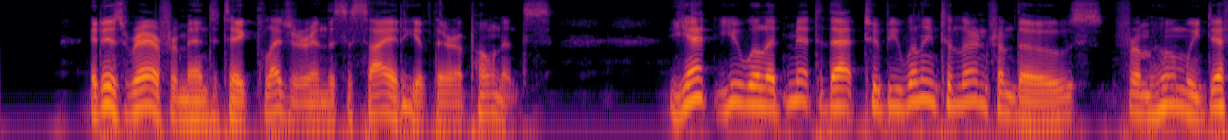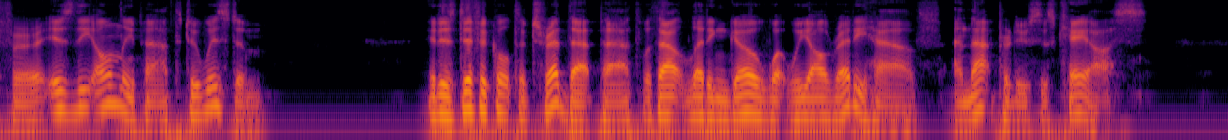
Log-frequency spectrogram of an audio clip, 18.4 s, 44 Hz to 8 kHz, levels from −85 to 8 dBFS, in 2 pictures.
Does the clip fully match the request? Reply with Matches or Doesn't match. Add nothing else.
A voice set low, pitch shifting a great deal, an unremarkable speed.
Matches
